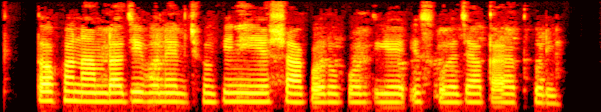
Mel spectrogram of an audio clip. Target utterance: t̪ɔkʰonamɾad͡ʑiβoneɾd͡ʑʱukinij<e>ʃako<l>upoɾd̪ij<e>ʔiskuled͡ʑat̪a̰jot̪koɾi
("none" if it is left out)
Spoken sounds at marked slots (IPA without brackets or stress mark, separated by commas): e, ɾ, e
